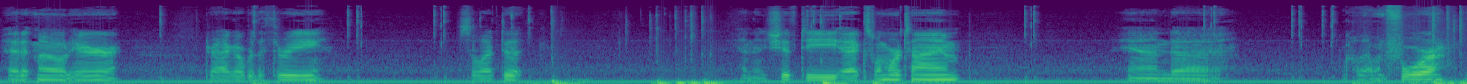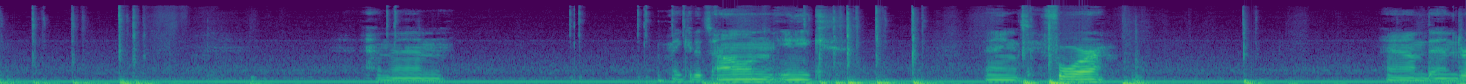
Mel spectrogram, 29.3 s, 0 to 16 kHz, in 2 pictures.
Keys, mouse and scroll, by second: 3.4 click, 5.0 middle click, 5.4 Tab, 6.7 shift+d, 8.3 shift+middle click, 11.5 click, 11.9 click, 12.8 click, 14.4 BackSpace, 14.5 BackSpace, 18.4 click, 20.3 click, 20.9 click, 22.9 BackSpace, 23.0 BackSpace, 27.0 Tab.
